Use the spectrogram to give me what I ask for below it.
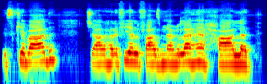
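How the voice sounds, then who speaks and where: A man's voice: high-pitched, flat delivery, normal speed. A man teaching Urdu spelling who spells each word out letter by letter, asks his viewers questions and repeats every word.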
